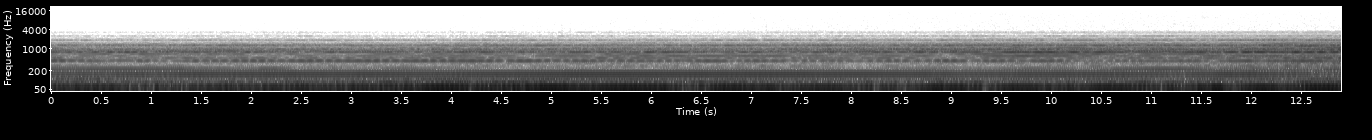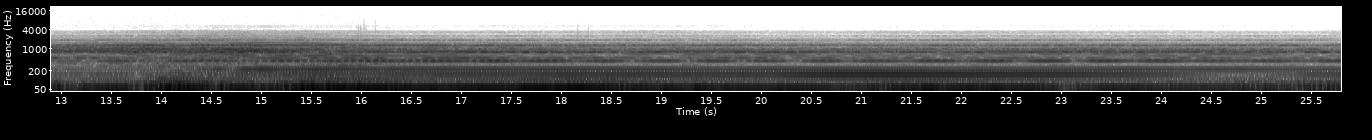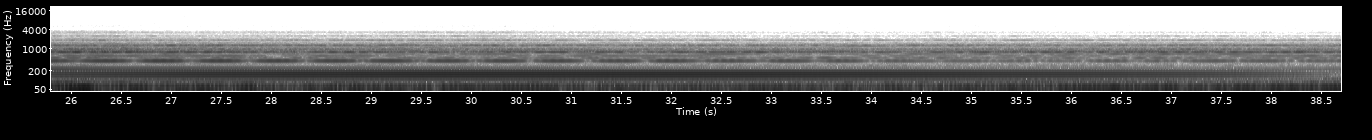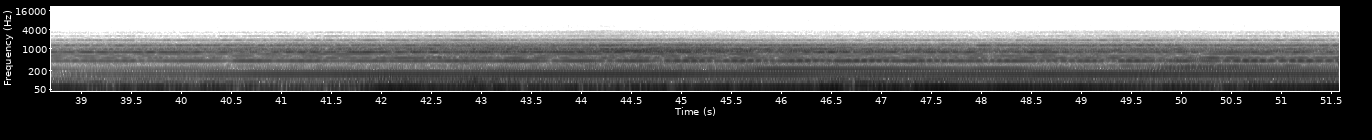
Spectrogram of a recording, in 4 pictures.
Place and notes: Daugavpils, Latvia, tram lines wires pole
new LOM geophone attached to tram line's wire pole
